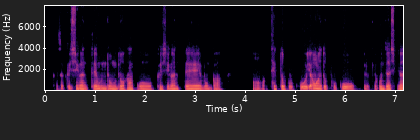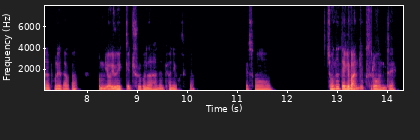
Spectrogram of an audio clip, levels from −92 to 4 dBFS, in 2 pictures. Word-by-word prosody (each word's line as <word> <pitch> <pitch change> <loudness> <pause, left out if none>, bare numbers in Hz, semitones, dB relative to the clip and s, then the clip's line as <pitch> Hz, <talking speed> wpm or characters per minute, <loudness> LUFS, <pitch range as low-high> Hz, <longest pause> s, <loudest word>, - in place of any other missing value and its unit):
그래서 - - -13
그 - - -7
시간대에 105 -1 -1
운동도 95 +2 0
하고 110 -3 -2
그 100 - -3
시간대에 95 -1 0
뭔가 95 +1 -7 0.6
어 - - -9 0.2
책도 140 -1 -1
보고 95 -2 -3
영화도 100 +2 +1
보고 90 0 -3 0.2
이렇게 - - -11
혼자 130 -1 +2
시간을 125 +1 -1
보내다가 100 +4 -1 0.4
좀 105 -4 +1
여유 95 +10 +5
있게 135 0 +1
출근을 125 -4 0
하는 105 -2 -2
편이거든요. 105 -5 -5 1.0
그래서 100 -2 -3 1.1
저는 155 +6 +4
되게 150 -3 +10
만족스러운데. 90 0 +2
100 Hz, 295 characters per minute, -27 LUFS, 95-120 Hz, 1.1 s, 되게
